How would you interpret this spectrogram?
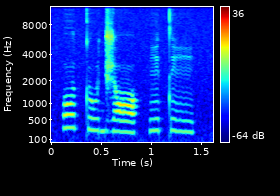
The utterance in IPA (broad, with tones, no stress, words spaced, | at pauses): o˧tu˨d͡ʒɔ˨ | i˨ti˨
